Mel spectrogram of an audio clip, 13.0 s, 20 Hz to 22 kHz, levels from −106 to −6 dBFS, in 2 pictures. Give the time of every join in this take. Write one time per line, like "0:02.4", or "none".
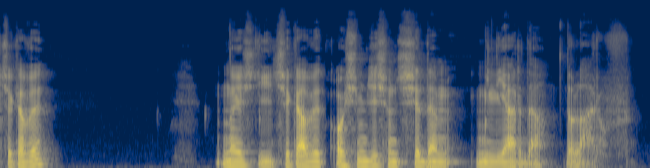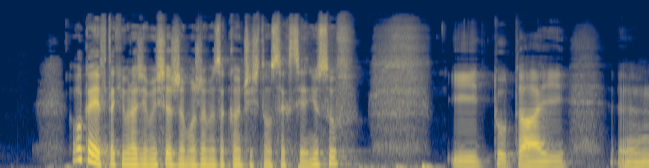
0:03.2
0:10.9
